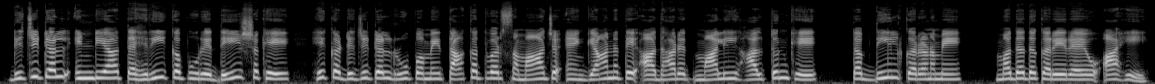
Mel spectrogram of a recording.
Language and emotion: Sindhi, neutral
